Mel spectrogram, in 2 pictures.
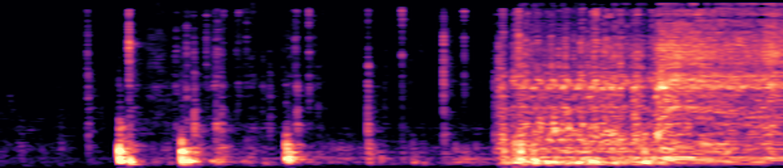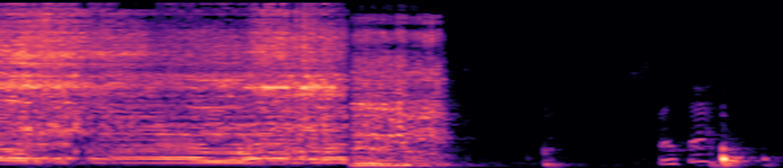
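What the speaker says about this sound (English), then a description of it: "So I'm gonna use my Sawzall here with the metal blade on it" A Sawzall fitted with a metal-cutting blade grinds through a corroded toilet bolt in one loud, steady burst lasting about four seconds. Scattered clanks and handling noises come before it, then it stops abruptly and brief quiet sounds follow.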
